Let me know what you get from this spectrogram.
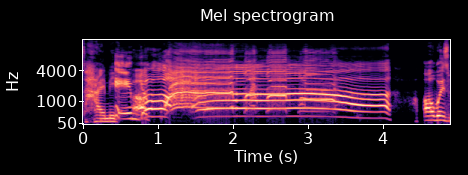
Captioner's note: blonde Women howl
